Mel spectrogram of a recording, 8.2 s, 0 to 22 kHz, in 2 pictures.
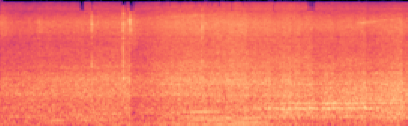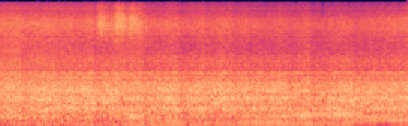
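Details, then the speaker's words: Consul Floral 7 kg washing machine on spin cycle, in the shop for a general overhaul with seal and bearing replacement: steady, loud rumbling roar with a low drone that begins at a certain spin speed, from a worn drum bearing. "máquina tá é como ela é seletor você pode girando chegou num ponto dela ela vai iniciar esse som em si é rolamento"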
